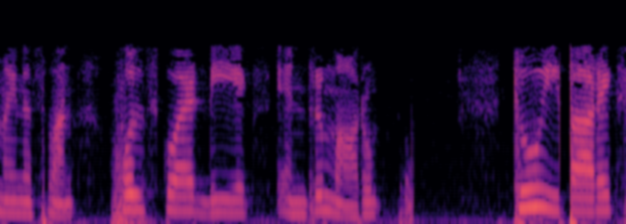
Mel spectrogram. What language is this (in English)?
Hindi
